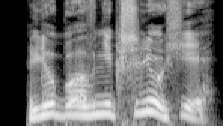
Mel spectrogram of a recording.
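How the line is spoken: Growl. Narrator (Russian): прорычал он

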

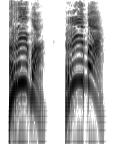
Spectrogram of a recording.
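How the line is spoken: Joyful yell. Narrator (Russian): радостно завопил хоббит

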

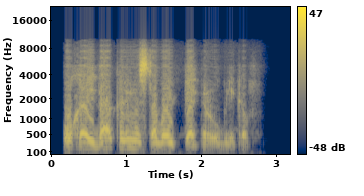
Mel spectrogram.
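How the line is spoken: Bitter yet cheerful, old man. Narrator (Russian): дед горько и весело объявлял Петьке

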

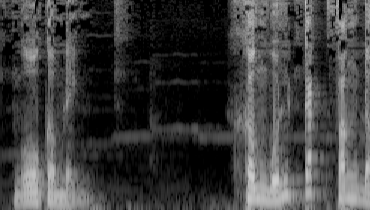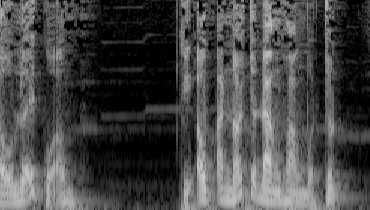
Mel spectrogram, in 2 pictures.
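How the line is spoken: Grim stern warning. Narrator (Vietnamese): Thái Phong sa sầm sắc mặt, gằn giọng cảnh cáo nói

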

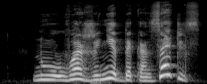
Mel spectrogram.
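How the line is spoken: Exclaimed. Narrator (Russian): воскликнула я

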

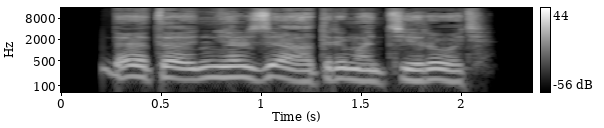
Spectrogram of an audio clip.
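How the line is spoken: Sad. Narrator (Russian): печально говорит он

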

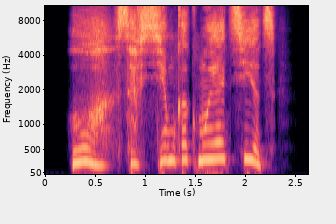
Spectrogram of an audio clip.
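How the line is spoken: Excited exclamation. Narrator (Russian): разволновавшись, воскликнула Люси

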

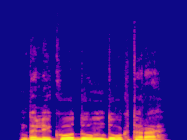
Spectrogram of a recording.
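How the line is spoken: Quiet question, female scientist. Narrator (Russian): тихо спросила ученая

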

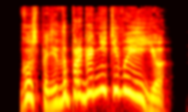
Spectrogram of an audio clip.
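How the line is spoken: Shouting. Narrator (Russian): закричала Нина

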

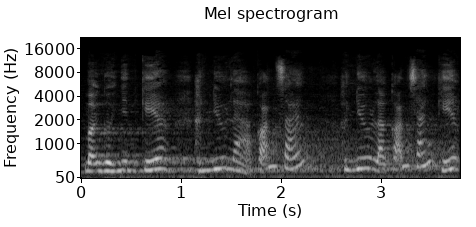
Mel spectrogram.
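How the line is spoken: Exclaiming. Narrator (Vietnamese): kêu lên

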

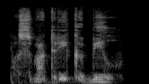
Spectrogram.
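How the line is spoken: Whisper. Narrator (Russian): прошептал Генри

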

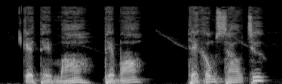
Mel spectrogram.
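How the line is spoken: Gentle concerned call. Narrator (Vietnamese): trường làng khẽ lay người rồi gọi

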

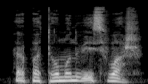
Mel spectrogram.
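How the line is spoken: Wry snort. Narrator (Russian): хмыкнул маг

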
